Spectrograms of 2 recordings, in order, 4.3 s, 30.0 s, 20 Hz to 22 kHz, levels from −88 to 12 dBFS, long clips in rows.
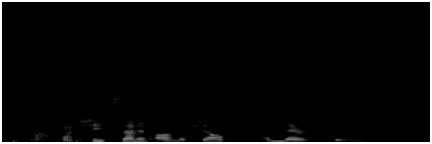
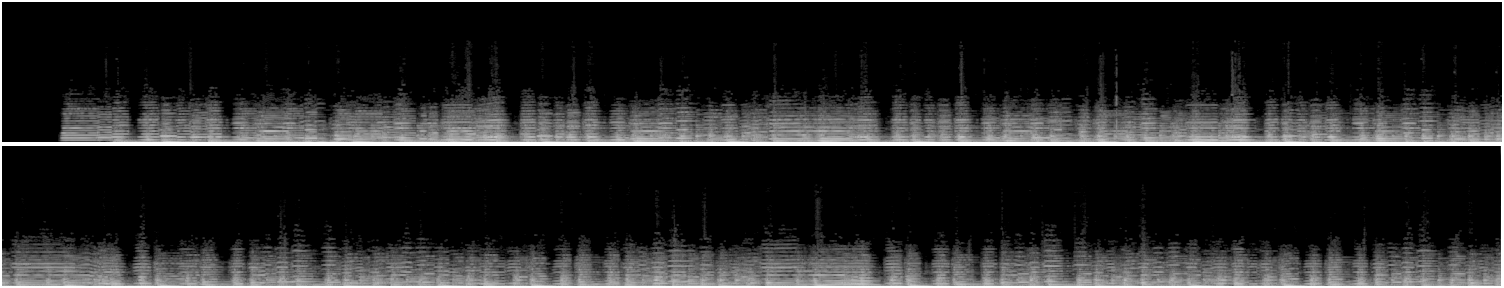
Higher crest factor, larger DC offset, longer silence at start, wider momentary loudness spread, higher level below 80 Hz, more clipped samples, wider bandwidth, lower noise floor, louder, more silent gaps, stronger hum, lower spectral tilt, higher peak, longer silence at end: about the same, 20 dB vs 16 dB; neither; second, 0.35 s vs 0.6 s; first, 18 LU vs 5 LU; second, under -90 dBFS vs -32 dBFS; neither; first, 12 kHz vs 7.4 kHz; about the same, -88 dBFS vs under -90 dBFS; second, -52 LUFS vs -20 LUFS; neither; neither; about the same, -6.5 dB/octave vs -7 dB/octave; second, -34 dBFS vs -2 dBFS; first, 0.9 s vs 0 s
